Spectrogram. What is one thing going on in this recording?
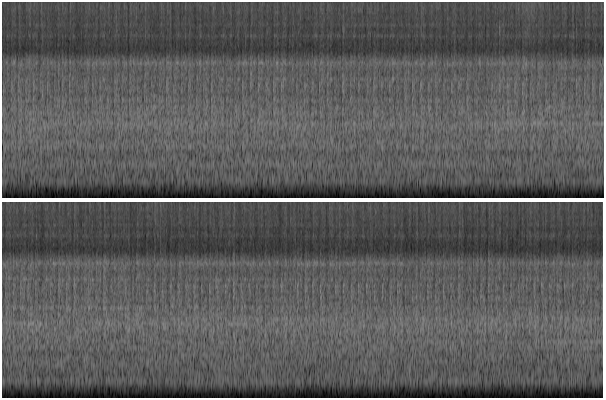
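A roller mill rattles and hums steadily.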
